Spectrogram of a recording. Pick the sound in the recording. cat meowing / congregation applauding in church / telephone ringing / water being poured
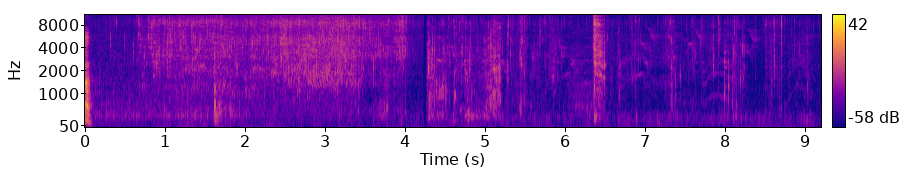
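water being poured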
